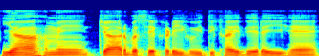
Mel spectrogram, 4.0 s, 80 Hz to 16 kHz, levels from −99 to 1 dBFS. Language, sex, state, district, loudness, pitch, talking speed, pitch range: Hindi, male, Punjab, Fazilka, -18 LUFS, 100 Hz, 150 wpm, 100-105 Hz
